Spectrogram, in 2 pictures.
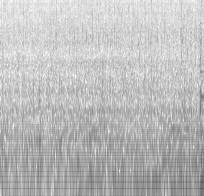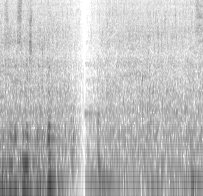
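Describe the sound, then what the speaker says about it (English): Water pours and trickles into a pan of chicken curry thickened with smashed potato, a steady liquid splash swelling briefly with some sizzle and stirring, heard close up under a person's talking. "So I'm adding water here, and I'll add here."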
